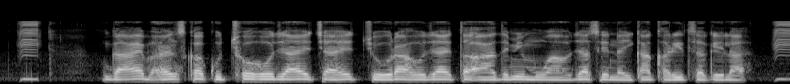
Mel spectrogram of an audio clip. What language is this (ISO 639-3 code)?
bho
